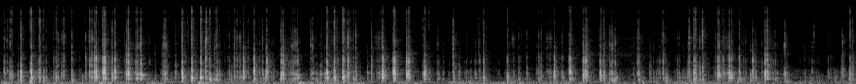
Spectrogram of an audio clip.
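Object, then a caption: Plastic organizer box. Short nails scratch rapidly across a medium-sized, hollow, empty transparent plastic compartment organizer box held close by. The result is a dense run of dry, crinkly scratches and clicks, mostly in the middle range with brief bright edges. Each stroke dies away almost instantly.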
